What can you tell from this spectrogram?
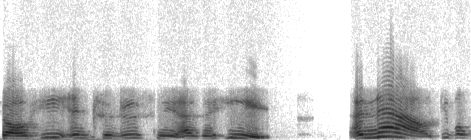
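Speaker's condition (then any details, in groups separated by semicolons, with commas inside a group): Cerebral palsy; hearing impaired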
